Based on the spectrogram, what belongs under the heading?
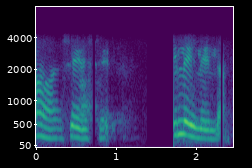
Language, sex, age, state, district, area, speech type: Malayalam, female, 30-45, Kerala, Kottayam, urban, conversation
